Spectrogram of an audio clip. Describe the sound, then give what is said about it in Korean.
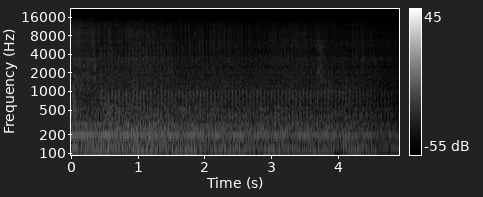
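Banknotes being counted by machine, a rapid, steady mechanical whirring flutter with a low hum underneath, running continuously for about five seconds and easing off slightly at the end. No one speaks. “적금 탔을 때 돈 세는 소리가 얼마나 좋은지.”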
